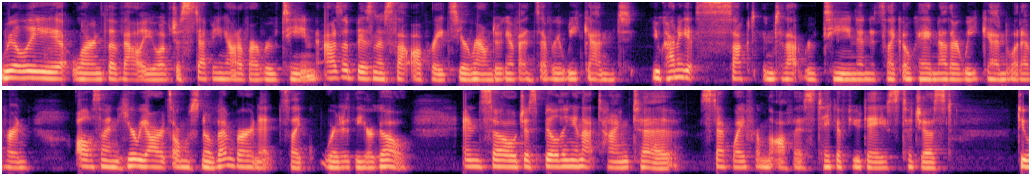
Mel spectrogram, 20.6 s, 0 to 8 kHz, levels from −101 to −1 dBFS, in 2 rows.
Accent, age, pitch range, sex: American, 20-39, 160-180 Hz, female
